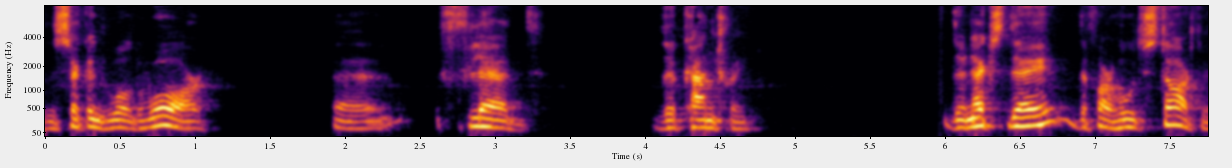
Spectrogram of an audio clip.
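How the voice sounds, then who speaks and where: With long, frequent pauses, a man speaks very slowly in a somewhat breathy, medium-pitched voice with ordinary pitch variation. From Baghdad, Iraq. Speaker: editor and community leader. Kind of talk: history lecture on video call.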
